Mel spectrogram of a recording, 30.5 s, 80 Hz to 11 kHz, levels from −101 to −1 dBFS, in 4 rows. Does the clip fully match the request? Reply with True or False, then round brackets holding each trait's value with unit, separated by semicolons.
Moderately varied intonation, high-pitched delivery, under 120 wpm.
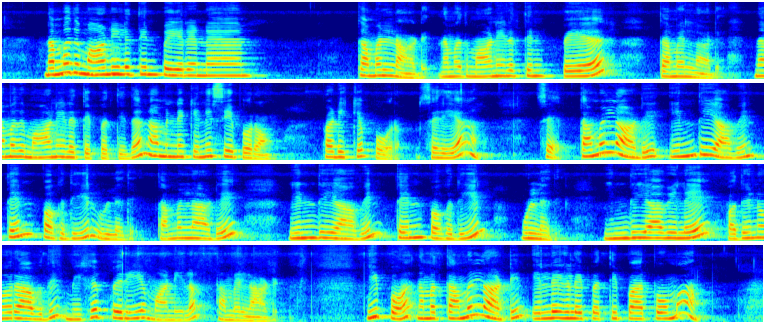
True (4.2 semitones; 235 Hz; 85 wpm)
